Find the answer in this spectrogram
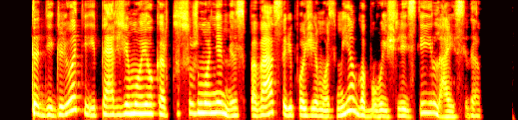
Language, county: Lithuanian, Alytus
